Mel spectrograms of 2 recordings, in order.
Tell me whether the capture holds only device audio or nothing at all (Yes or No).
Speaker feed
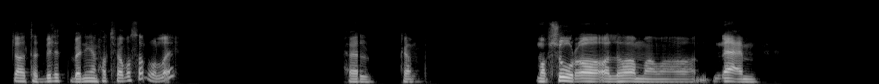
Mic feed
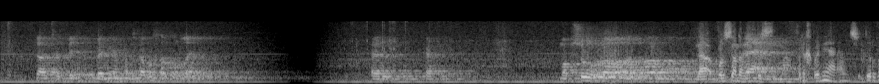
No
